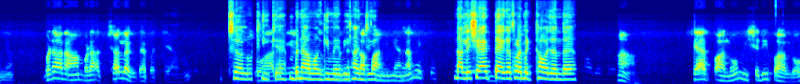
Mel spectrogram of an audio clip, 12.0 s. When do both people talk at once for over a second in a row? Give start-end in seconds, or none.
3.7-5.7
